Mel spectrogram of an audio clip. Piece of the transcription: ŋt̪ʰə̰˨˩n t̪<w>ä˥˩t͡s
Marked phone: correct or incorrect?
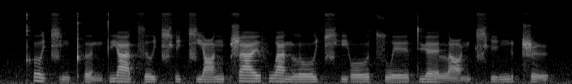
incorrect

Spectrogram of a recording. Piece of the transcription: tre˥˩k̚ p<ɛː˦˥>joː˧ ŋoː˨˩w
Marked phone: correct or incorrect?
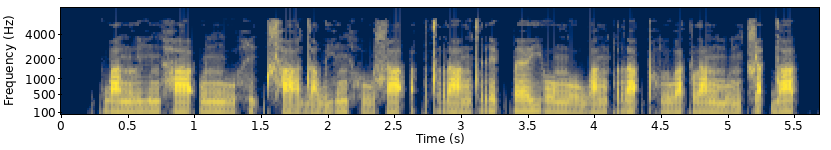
correct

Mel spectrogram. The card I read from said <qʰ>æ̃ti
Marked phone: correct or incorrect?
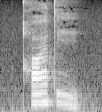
correct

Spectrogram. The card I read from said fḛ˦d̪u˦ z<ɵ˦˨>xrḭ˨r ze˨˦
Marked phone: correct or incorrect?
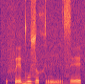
incorrect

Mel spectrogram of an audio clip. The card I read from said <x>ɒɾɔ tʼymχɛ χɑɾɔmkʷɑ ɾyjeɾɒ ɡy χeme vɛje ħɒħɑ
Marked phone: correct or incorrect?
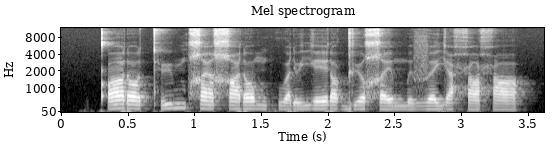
incorrect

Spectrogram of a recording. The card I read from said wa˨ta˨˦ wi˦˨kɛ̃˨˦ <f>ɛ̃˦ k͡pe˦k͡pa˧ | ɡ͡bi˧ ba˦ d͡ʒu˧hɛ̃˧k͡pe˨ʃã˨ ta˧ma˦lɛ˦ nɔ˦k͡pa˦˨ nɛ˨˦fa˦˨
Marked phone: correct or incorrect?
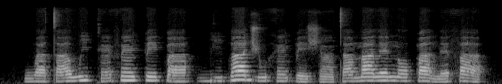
correct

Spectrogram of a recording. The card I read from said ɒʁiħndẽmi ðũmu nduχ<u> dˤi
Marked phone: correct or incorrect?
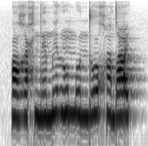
incorrect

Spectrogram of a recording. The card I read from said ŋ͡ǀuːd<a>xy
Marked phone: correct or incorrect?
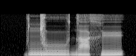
correct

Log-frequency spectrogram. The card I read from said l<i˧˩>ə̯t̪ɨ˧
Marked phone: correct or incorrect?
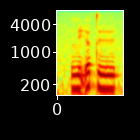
incorrect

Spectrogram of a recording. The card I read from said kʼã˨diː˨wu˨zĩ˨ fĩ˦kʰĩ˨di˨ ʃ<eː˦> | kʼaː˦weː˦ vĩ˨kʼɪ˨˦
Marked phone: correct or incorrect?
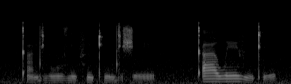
incorrect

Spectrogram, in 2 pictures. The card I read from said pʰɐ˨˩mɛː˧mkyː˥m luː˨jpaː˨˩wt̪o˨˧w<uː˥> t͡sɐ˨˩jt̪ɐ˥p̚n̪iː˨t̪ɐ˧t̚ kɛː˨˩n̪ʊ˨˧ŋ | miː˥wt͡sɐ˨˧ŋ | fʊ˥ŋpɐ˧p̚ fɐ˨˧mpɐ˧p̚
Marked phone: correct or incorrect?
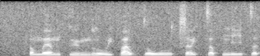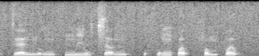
incorrect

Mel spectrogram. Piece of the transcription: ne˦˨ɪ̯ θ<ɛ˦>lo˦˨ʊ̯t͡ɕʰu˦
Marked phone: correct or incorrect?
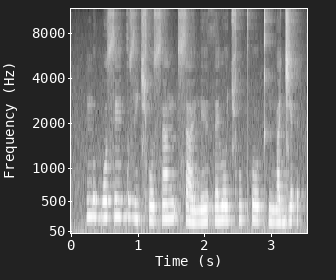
correct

